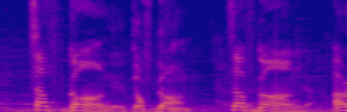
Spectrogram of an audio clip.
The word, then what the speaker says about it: Tofgone: my name is t gone can can you spell it for everybody t o f j o n e tough gong tough gong tough gong all right so you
